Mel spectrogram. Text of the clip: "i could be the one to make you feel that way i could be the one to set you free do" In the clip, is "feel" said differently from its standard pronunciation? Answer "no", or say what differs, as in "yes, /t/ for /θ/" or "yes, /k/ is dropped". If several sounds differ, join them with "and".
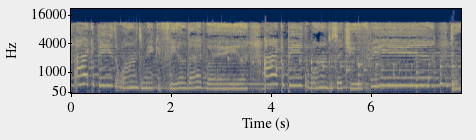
no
